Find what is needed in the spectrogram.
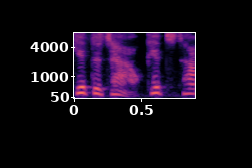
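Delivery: insistent scolding, nagging yell, repeated. The speaker retells a woman who kept yelling at them about towels, imitating someone yelling. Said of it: "She kept yelling at me".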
